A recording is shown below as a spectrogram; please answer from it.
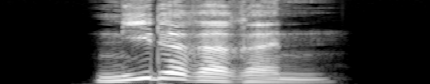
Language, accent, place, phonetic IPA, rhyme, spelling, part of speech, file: German, Germany, Berlin, [ˈniːdəʁəʁən], -iːdəʁəʁən, niedereren, adjective, De-niedereren.ogg
- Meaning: inflection of nieder: 1. strong genitive masculine/neuter singular comparative degree 2. weak/mixed genitive/dative all-gender singular comparative degree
